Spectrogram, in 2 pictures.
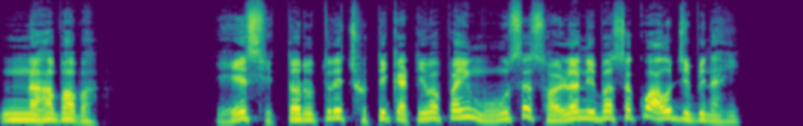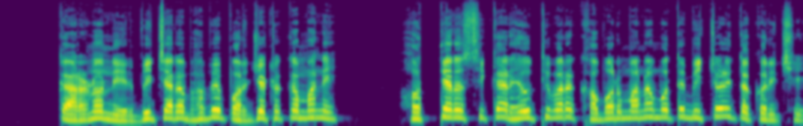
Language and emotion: Odia, fearful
